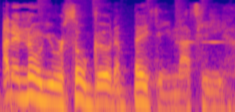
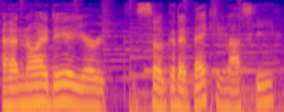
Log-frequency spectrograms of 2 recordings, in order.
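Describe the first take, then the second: First: It is said in a funny put-on voice. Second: It is said in his normal voice.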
